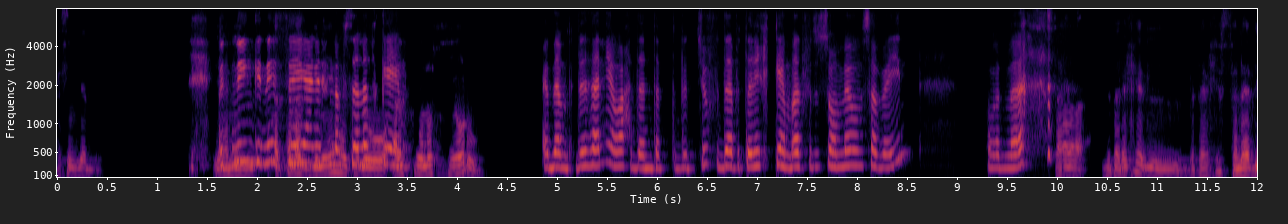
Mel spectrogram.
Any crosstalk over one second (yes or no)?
yes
